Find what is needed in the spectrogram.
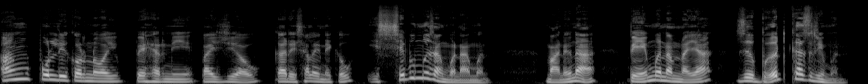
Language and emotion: Bodo, disgusted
